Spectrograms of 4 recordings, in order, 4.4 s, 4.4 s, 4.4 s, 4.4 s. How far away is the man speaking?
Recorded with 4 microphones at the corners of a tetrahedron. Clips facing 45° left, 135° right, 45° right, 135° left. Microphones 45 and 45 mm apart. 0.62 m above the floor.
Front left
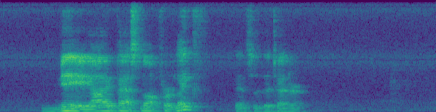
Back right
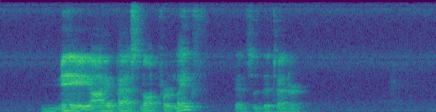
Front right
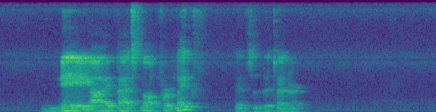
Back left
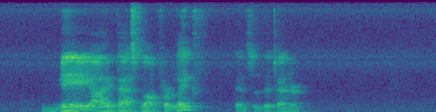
About 1.7 m.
